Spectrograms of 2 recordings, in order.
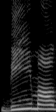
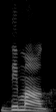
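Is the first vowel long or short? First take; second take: long; short. First: The first vowel is drawn out long. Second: The first vowel is clipped short and quick. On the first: The speaker calls it wrong. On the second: The speaker calls it right.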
